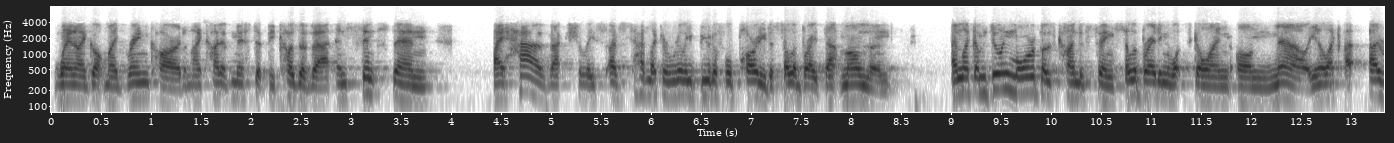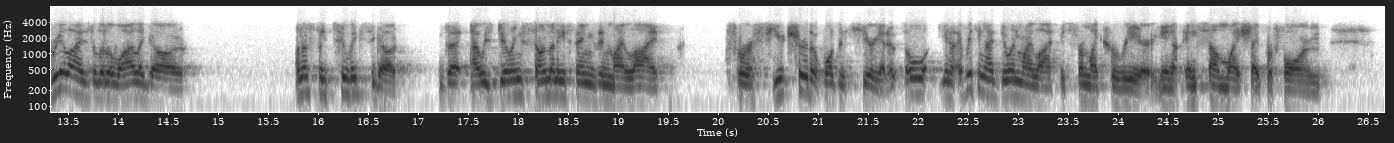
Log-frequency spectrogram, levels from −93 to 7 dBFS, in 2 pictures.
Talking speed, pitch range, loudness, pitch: 225 wpm, 130-175 Hz, -19 LUFS, 145 Hz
